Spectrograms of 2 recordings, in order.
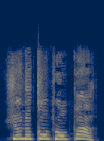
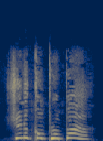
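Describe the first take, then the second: First: Put-on silly, much higher boy's voice. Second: Put-on silly, much higher boy's voice, twisting his cap. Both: A narrator's reading. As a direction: pipe it up like a silly schoolboy. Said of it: "in a rather silly, high voice".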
